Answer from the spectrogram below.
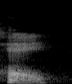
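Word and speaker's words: hey (ה): And the fifth section is hey, or H. And it's pronounced hey.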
